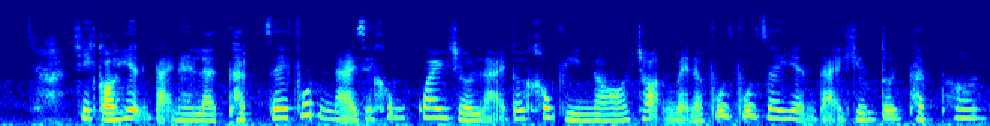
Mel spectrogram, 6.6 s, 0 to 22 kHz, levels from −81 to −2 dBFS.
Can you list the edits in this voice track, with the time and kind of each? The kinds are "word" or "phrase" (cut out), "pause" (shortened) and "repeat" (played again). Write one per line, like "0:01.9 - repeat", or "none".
0:03.7 - word
0:04.9 - repeat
